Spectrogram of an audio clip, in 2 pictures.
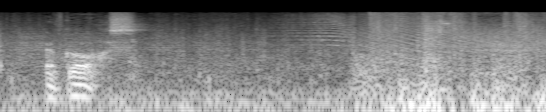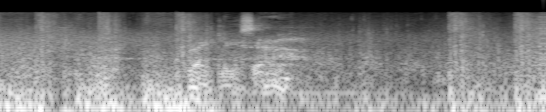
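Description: Fantasy battle sound effects clash and whoosh as spells are cast.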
